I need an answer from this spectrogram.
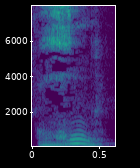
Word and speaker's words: roue: Ok, maintenant la différence entre ces deux mots, rue, rue, rue et roue, roue. C'est un peu difficile à écouter.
